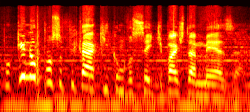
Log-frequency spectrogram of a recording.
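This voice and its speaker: An actor voicing a nervous, jittery office technician in a video game, anxious and hurried. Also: male voice, high-pitched, huge pitch swings. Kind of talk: video game cutscene acting. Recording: music behind the voice.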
